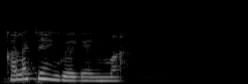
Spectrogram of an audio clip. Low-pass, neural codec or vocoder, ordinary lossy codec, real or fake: 5.4 kHz; codec, 24 kHz, 1 kbps, SNAC; none; fake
